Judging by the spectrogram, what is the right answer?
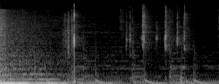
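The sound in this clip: A cigar cutter clips the cap off a La Palina Family Series Miami Pasha cigar with one sharp, bright click, followed by a few softer clicks and light rustling over a low hum.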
